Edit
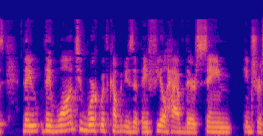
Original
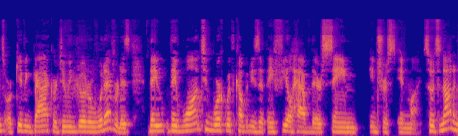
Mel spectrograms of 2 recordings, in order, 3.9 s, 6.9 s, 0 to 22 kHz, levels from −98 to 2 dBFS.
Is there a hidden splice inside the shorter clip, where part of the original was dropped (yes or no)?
no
